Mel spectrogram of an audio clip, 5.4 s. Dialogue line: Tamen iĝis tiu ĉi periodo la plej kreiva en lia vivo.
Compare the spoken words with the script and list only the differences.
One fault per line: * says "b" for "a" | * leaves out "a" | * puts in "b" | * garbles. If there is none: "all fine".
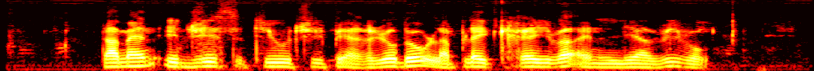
all fine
